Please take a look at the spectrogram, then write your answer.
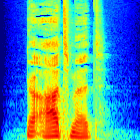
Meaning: past participle of atmen
- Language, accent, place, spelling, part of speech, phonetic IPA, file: German, Germany, Berlin, geatmet, verb, [ɡəˈʔaːtmət], De-geatmet.ogg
